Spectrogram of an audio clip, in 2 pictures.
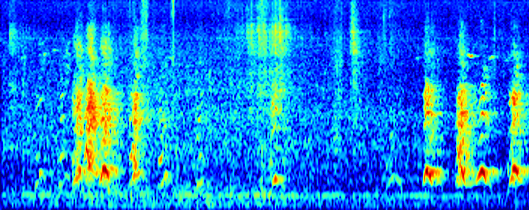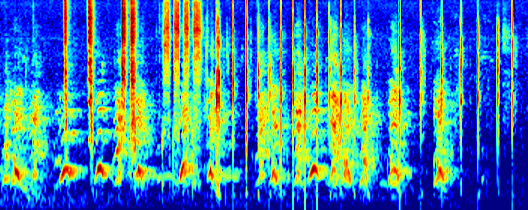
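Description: A German Shepherd puppy gives high, thin whines and short yelps in quick bursts, with sharp clicks mixed in.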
